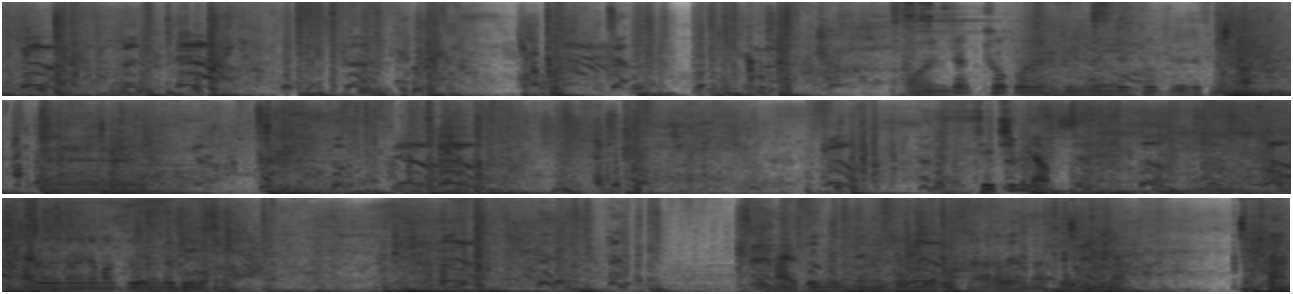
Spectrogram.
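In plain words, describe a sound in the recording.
Game spells and weapons clash and crackle in bursts.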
